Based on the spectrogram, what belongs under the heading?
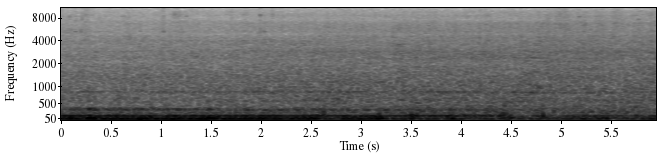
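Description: Engine of a vehicle idling close by in a queue of cars, a steady low hum that fades out about four seconds in.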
